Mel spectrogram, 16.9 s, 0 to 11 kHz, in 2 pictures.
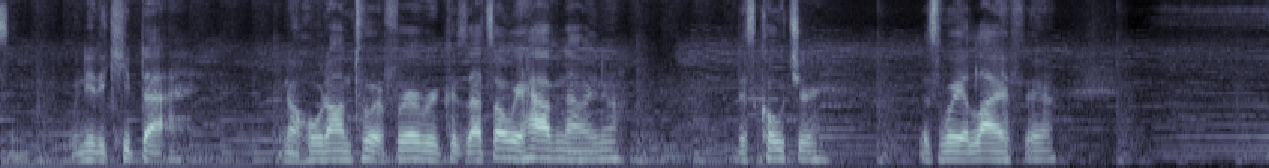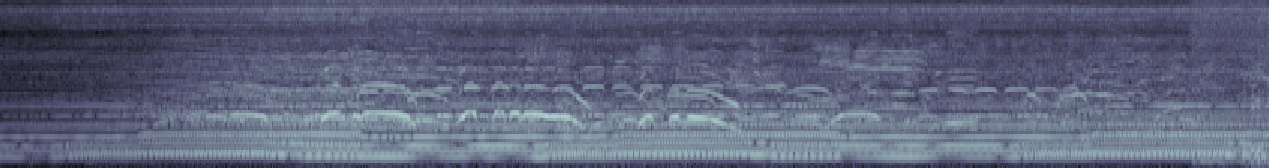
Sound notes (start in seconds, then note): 8.0 uplifting music; 9.7 children cheering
